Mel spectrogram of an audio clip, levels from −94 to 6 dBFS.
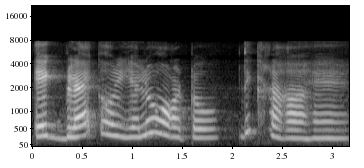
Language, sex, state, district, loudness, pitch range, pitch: Hindi, female, Madhya Pradesh, Bhopal, -19 LUFS, 245-310 Hz, 275 Hz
